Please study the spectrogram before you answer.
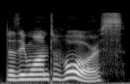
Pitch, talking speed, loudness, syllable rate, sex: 220 Hz, 230 wpm, -15 LUFS, 5.0 syllables/s, female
